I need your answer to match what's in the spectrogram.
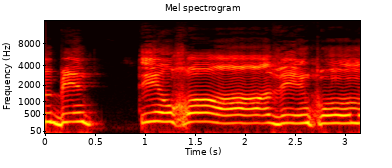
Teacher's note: میم ساکن کے بعد با ہے، اخفاء شفی ہوگا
